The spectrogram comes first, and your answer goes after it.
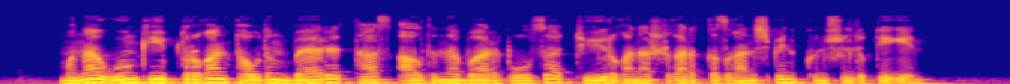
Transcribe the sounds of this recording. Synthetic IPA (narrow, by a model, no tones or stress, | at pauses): mənɑwɵŋkʲʰʏjɪp̚t̪ʰʊɾʁɑnt̪ʰɑwd̪əɴbæɾɪt̪ʰɑsɑlˠt̪ənəbɑɾbo̞lˠsɑt̪ʰʏjɪɾʁɑnɑʃəʁɑɾqʰəzʁɑnəʃpe̞ŋkʲʰʏnʃɪld̪ɪk̚d̪e̞ɡʲe̞n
